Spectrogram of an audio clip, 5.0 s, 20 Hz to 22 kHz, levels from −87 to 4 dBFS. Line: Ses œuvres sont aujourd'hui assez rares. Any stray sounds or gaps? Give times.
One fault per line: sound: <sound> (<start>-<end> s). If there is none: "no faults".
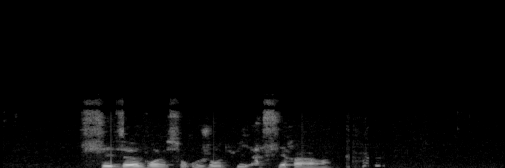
sound: cough (3.5-3.9 s)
